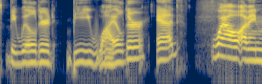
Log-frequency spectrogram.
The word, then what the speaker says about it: Bewildered: That would be weird if we were like, I have a podcast that's called Bewildered, Ed, but you have to pronounce the Ed.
